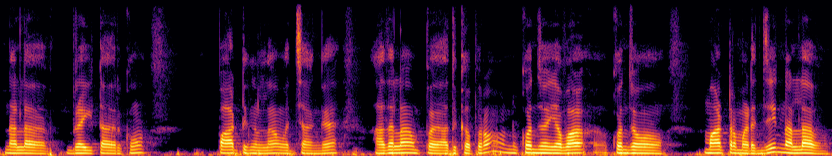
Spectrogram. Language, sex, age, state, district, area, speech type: Tamil, male, 30-45, Tamil Nadu, Nagapattinam, rural, spontaneous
